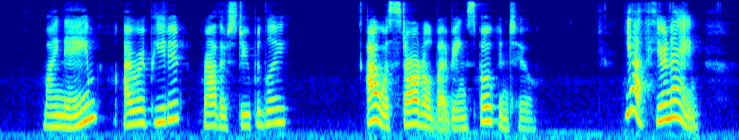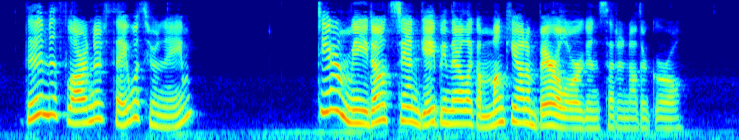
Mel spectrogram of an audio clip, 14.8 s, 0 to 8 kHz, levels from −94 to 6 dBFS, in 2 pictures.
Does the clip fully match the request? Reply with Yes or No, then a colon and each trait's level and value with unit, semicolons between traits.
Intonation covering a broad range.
Yes: wide, 7.1 semitones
